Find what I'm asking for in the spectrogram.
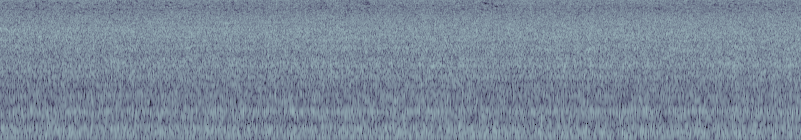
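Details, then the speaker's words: Maytag top-load washer, express-wash final spin with a load of mostly jeans, after replaced parts fixed a weak spin: steady, even whoosh of a very fast, powerful spin, no thumping or wobble; it stops when the lid is lifted, then restarts. "I'm going to lift this lid up, and when I do, it's going to stop it, but you'll be able to see it's got a very fast, very powerful spin on it."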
